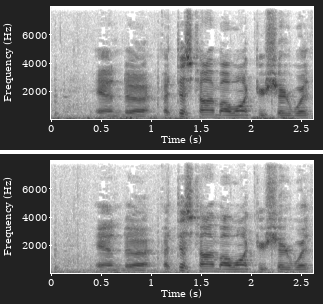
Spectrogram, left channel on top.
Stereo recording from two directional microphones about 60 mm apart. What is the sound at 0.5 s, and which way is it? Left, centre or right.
Speech, left.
